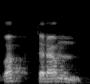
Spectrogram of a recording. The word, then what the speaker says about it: वक्त्रम: वक्त्रम में आधा क है, उसका उच्चारण होना चाहिए। वक्त्रम।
